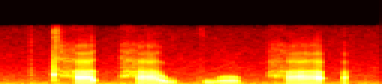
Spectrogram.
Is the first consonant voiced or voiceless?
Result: voiceless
